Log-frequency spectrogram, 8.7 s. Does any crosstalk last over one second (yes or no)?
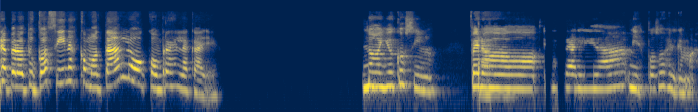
no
